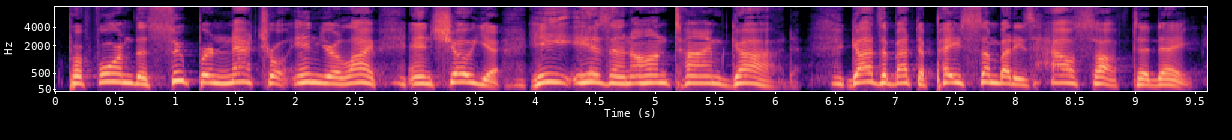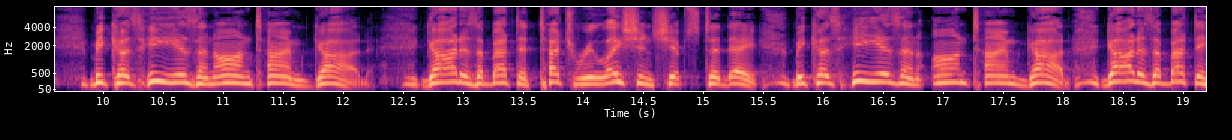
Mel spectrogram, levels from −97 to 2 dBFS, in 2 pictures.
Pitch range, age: 140-215 Hz, 50-69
